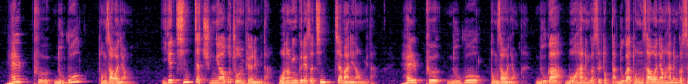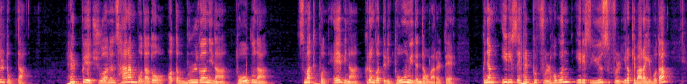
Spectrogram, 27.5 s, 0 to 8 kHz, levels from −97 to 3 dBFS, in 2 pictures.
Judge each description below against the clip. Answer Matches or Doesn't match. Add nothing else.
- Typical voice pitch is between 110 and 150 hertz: Doesn't match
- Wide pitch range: Matches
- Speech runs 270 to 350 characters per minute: Matches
